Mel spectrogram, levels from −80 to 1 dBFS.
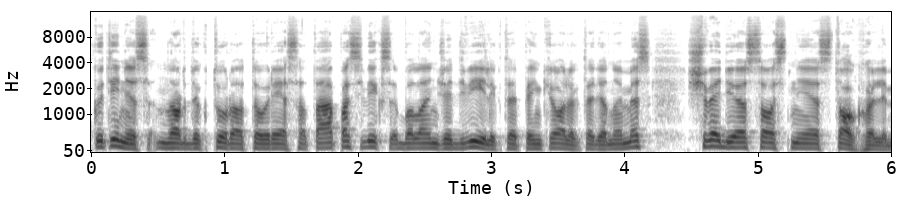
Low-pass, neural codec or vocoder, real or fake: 14.4 kHz; none; real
